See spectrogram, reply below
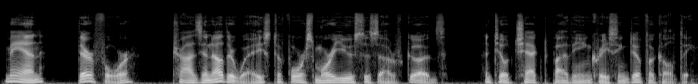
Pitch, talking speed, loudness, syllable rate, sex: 90 Hz, 165 wpm, -19 LUFS, 5.5 syllables/s, male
